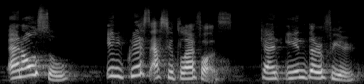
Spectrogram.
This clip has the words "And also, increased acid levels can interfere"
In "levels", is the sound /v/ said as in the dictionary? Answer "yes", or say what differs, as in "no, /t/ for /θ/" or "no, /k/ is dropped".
no, /f/ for /v/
